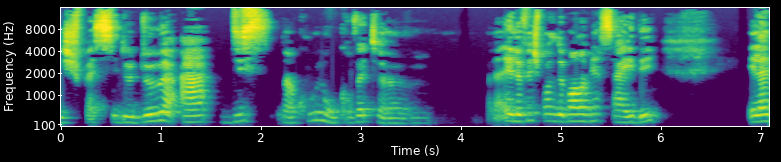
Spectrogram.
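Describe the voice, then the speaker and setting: A woman in her twenties recounting a personal story, speaking haltingly with many fillers and restarts. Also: mid-range voice. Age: 20s. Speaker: vlogger. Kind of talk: casual storytelling to camera.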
